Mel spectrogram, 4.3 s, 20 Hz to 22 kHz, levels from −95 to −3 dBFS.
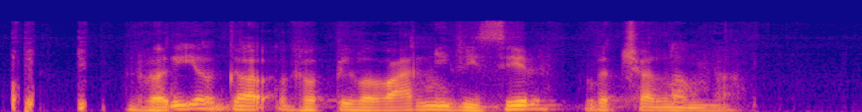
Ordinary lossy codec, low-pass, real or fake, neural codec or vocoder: MP3, 96 kbps; 9.9 kHz; fake; codec, 24 kHz, 1.5 kbps, HILCodec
